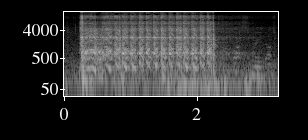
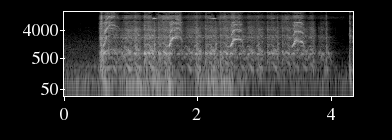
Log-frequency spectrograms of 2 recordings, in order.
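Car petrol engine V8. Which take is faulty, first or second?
second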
